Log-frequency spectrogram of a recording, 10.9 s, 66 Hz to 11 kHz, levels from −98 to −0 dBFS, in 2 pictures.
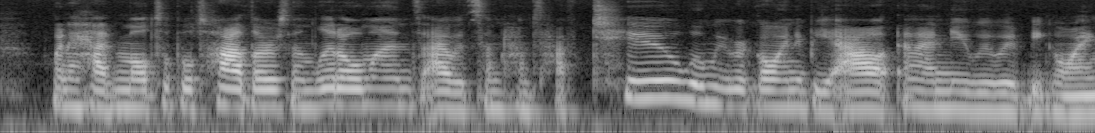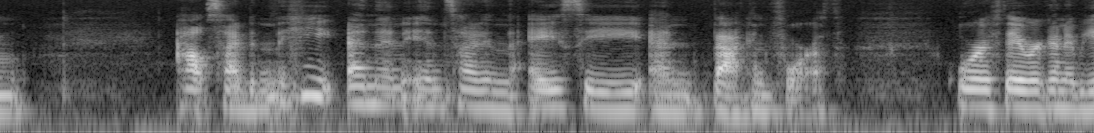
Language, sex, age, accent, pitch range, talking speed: English, female, 30-49, American, 175-220 Hz, 265 wpm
